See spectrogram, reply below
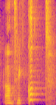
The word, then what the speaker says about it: entrecôte: Sen har vi då entrecôte. Hur uttalar ni det? – Entrecôte? – Ja, entrecôte ska det faktiskt uttalas. – Det ska vara T på slutet där.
